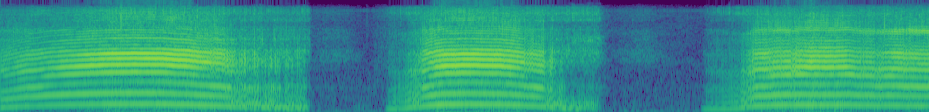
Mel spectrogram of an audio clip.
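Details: Male cats in a territorial fight just outside a house, trading loud, moaning yowls of about one and a half seconds each, arched in pitch and strongly harmonic, separated by short silent gaps.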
